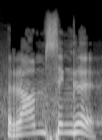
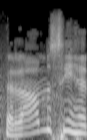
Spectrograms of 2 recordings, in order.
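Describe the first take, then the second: First: The last word ends with a 'gh' sound. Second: The last word ends with a breathy 'h' sound. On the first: The speaker calls it right. "बोलने में घ होता है" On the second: The speaker calls it wrong. "Ram सिंह नहीं भैया"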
